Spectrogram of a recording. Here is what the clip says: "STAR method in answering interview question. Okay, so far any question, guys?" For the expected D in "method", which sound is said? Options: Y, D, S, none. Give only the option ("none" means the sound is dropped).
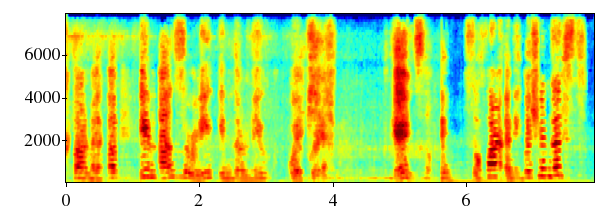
none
